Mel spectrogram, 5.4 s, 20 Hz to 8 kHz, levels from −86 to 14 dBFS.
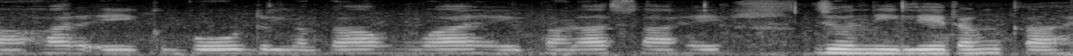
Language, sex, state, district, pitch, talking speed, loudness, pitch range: Hindi, female, Uttar Pradesh, Lucknow, 190 Hz, 155 wpm, -17 LUFS, 185-195 Hz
